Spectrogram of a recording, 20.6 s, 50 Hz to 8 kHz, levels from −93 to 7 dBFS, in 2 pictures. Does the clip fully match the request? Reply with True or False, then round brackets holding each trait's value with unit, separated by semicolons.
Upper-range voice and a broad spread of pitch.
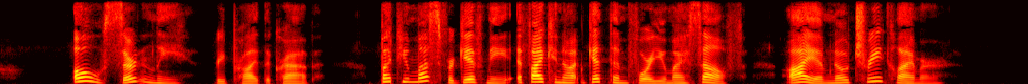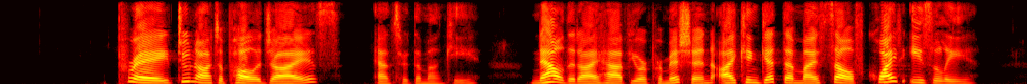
True (210 Hz; 6.1 semitones)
